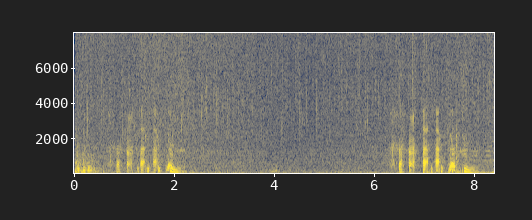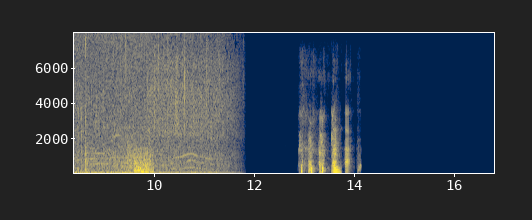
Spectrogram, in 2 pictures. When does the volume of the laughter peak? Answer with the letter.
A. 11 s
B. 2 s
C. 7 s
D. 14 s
C.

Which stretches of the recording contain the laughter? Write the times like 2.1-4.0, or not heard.
0.7-2.2, 6.3-7.8, 12.9-14.2.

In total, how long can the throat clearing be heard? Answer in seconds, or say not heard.
3 s.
